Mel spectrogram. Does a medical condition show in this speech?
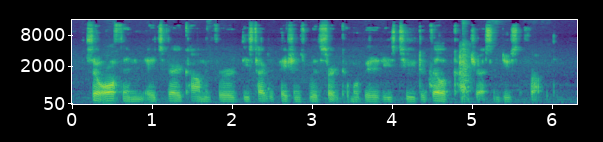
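No.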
